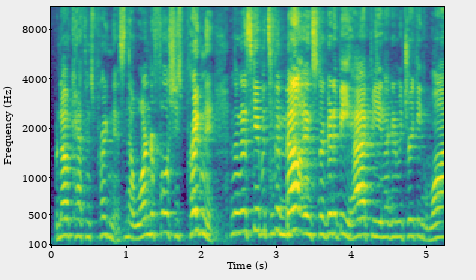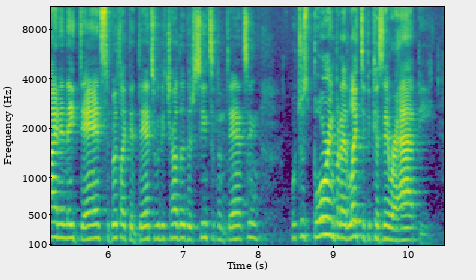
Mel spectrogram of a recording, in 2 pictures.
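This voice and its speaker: Exasperated young man, played by a male student actor, quick and high-pitched, indignant film-style rant. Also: steady tone, fairly bright tone. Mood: incredulous. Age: young adult. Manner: indignant, emphatic, repeats himself. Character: agitated, exasperated grown son ranting to parents. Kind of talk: performed film monologue.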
